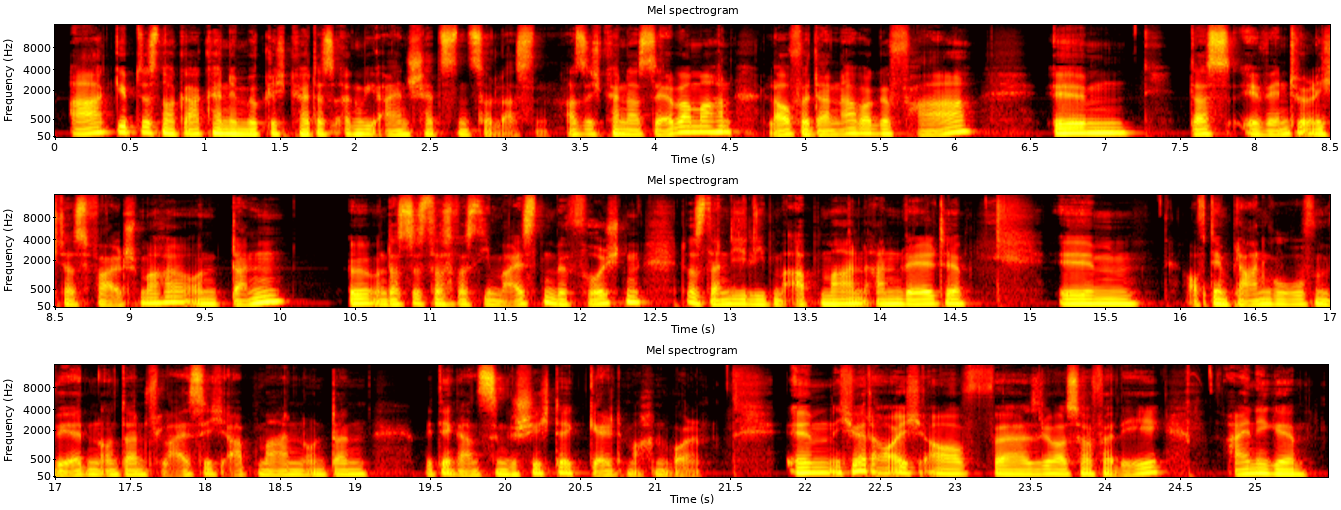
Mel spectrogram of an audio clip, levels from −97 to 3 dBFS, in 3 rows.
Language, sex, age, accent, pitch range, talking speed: German, male, 40-59, German, 95-115 Hz, 160 wpm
